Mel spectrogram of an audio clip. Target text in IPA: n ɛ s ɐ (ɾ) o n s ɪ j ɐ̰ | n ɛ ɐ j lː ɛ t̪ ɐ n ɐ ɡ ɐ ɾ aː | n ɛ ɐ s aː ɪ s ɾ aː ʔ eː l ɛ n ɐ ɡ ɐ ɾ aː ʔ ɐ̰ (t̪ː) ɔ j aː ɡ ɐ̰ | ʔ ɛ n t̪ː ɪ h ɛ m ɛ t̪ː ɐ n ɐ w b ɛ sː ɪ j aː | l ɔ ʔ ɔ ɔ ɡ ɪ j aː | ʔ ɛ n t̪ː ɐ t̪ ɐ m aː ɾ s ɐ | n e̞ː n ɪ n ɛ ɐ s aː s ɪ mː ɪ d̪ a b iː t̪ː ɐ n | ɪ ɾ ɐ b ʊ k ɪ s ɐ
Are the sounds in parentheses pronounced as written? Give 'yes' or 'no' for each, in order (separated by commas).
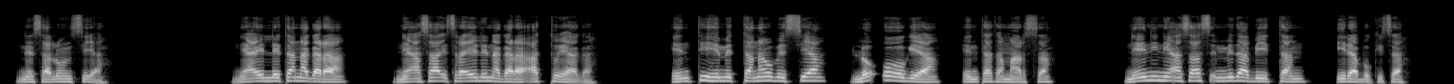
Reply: no, yes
